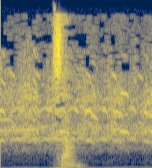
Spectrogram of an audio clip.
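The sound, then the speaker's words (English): A single loud seagull squawk drops sharply in pitch over a steady rushing background noise, like wind or surf, on a sunny afternoon, with no one talking. “I can't hear for all the seagulls.”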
